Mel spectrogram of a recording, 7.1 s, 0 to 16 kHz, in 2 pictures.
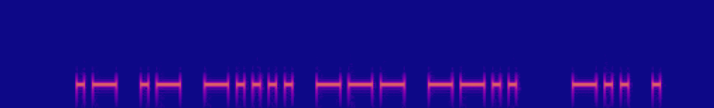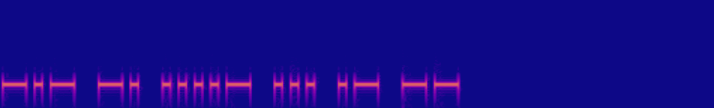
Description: Morse code, heard as a keyed tone, about 30 wpm, 700 Hz. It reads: AA6OZ DE KN4SAM
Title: USA Callsign DE Callsign 30wpm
